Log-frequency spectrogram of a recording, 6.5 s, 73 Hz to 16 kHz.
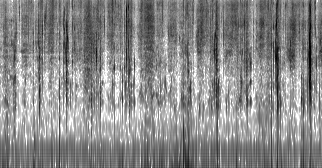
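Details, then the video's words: Close stereo recording of an English Cream Golden Retriever licking an Orapup tongue cleaner brush; softer, scattered wet smacks and tongue clicks, uneven in spacing, with a low background hum throughout. "Dog Licks Orapup Tongue Cleaner Brush - 1 Hour - English Cream Golden Retriever"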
